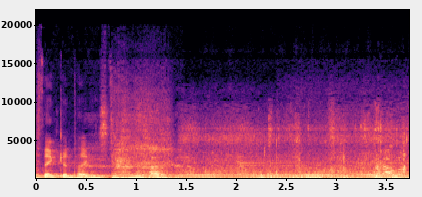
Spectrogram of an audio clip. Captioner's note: chuckles; gentle music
